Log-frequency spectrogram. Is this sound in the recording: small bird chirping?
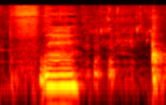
no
